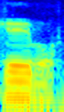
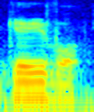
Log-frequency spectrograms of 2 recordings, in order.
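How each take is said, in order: First: The middle consonant is a B sound. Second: The middle consonant is a V sound. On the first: "I'm not saying Gable either" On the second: "I'm saying Gavel with a V"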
